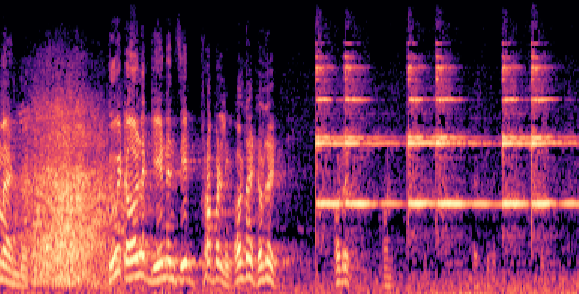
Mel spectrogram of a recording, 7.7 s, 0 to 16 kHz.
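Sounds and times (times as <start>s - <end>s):
speech: 0.0s - 0.9s, 1.5s - 3.9s, 4.5s - 5.3s
laughter: 0.0s - 2.1s
single bright bell struck: 4.2s - 7.7s.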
